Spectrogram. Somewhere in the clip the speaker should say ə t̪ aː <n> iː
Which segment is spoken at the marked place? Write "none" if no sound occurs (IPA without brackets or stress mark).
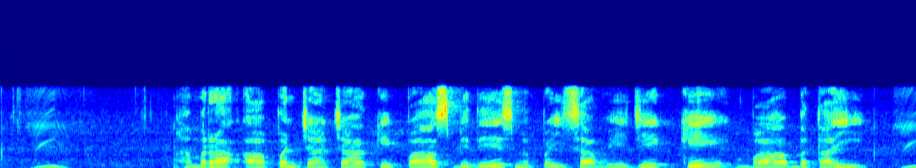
none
